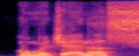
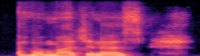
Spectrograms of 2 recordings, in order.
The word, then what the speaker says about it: homogeneous: Homogeneous, is that how we pronounce it in Jamaica? Yes. Or in America, say homogeneous, that it was just this one thing.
